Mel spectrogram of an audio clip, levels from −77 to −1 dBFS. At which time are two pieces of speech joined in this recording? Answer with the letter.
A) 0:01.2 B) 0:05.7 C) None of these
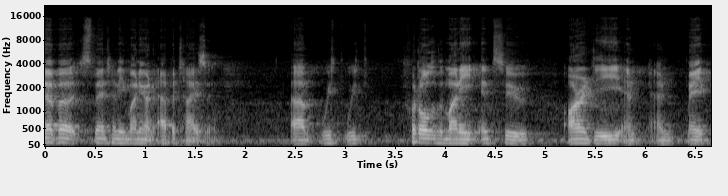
A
